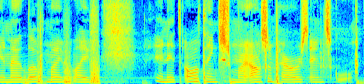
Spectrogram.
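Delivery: ordinary delivery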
